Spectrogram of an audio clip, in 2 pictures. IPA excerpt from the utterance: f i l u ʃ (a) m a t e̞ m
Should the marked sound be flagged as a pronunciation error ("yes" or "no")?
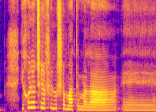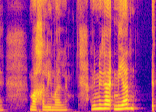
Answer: no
